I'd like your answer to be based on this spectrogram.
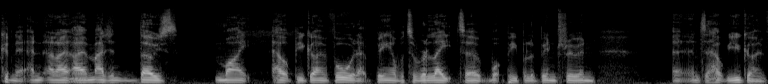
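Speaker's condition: No condition

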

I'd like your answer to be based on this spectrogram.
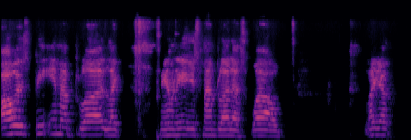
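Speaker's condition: Down syndrome; adult of 25

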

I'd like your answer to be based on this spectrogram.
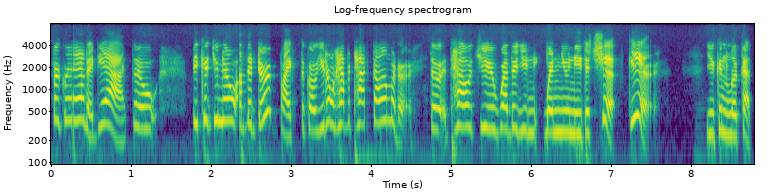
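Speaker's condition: Congenital hearing loss; about 75% hearing loss

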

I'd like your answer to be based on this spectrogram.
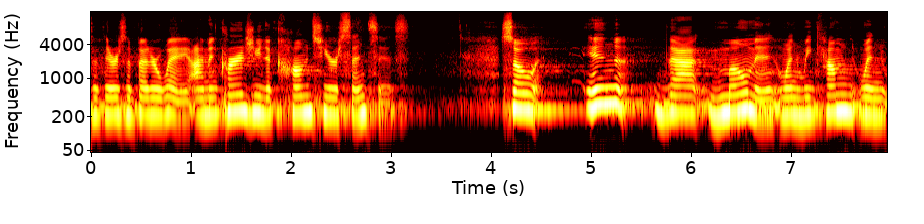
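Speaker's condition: Cleft palate; congenital

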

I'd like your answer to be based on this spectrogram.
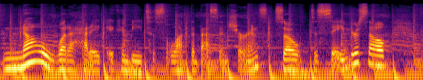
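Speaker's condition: No condition

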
